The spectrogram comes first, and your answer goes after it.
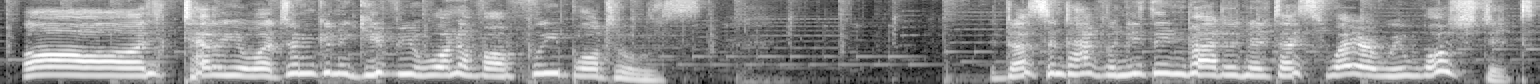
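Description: A man puts on a character voice pitched extremely high, talking at a moderate pace over faint background music. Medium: solo performance. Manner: bubbly, sales-pitch friendly.

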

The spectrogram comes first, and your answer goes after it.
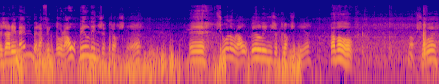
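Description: A man at a moderate pace with long, frequent pauses, over loud background noise. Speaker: walking vlogger. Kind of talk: casual vlog chat. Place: street. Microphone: phone near.

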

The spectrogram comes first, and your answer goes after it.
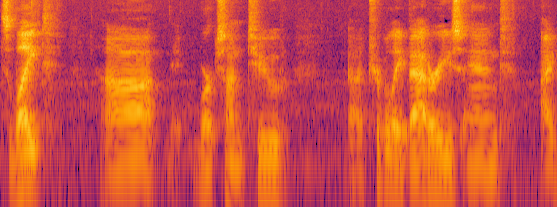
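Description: Pitched fairly low, the man has an ordinary speaking voice whose pitch variation is ordinary. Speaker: product reviewer. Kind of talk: casual review talk. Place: home room.

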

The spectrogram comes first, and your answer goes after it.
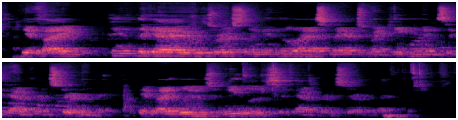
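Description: Amid noticeable background noise and strong room echo, a man speaks at a moderate pace. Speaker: preacher. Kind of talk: sermon. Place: church.

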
